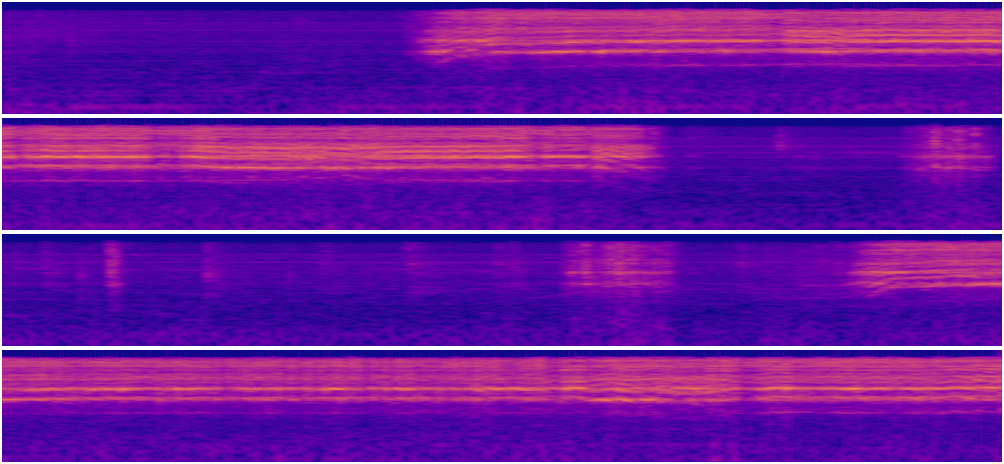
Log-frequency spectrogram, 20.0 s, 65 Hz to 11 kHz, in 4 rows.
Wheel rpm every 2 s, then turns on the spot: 0, 120, 160, 160, 30, 0, 10, 120, 160, 150.
8-10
